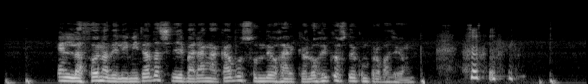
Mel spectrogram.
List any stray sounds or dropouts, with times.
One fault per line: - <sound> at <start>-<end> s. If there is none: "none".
- laugh at 4.4-5.3 s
